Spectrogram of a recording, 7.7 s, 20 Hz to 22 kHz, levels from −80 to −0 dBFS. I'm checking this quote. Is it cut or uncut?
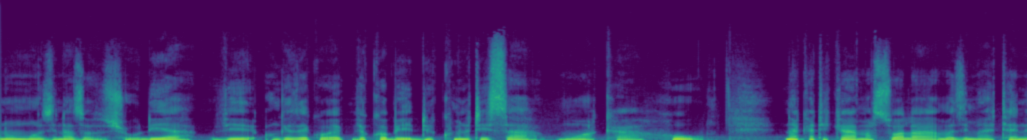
cut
